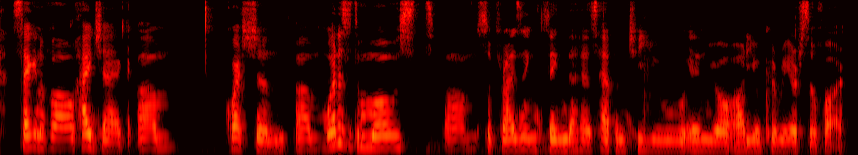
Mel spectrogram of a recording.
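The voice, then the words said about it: Rough, unwell-sounding voice. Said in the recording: “my voice sounds so bad ... Because I'm sick”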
